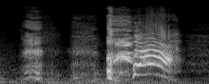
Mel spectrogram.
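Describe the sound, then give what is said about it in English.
Two short, rough coughs followed by a loud, drawn-out hacking cough with a strained, voiced rasp, alone, lasting about two seconds, after taking a big drag of a cigarette. “and I take a big drag of my cigarette and I cough so loudly.”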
